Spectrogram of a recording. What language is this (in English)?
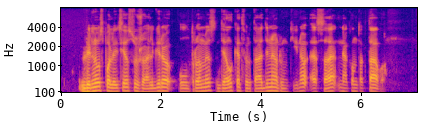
Lithuanian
